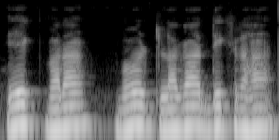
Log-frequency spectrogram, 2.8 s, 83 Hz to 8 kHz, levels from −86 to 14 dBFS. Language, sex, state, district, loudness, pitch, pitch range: Hindi, male, Bihar, Patna, -14 LUFS, 125 Hz, 115-130 Hz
